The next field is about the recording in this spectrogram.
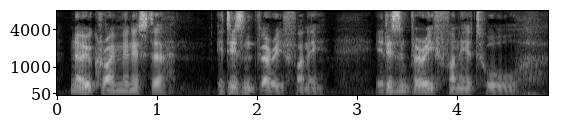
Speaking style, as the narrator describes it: sighs Sir Humphrey

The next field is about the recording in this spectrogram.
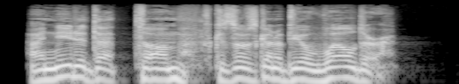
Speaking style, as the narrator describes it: Tolliver snaps

